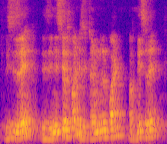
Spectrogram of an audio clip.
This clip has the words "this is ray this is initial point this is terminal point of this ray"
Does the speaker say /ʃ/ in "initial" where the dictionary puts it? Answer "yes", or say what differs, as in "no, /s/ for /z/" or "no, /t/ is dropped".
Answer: no, /ʃ/ is dropped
